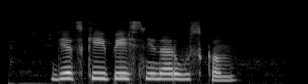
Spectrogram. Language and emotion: Russian, neutral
